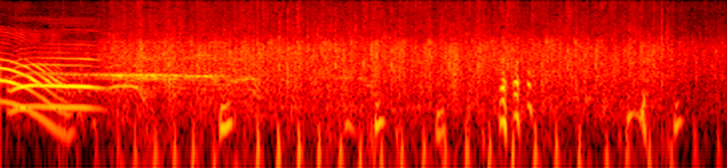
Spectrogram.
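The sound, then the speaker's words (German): Enthusiastic audience applause, many hands clapping in a dense, steady patter that holds for several seconds without fading. “Einen Riesenapplaus an Maria!”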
